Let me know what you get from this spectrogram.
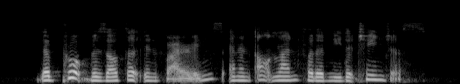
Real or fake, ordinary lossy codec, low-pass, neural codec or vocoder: fake; AAC, 48 kbps; 7.2 kHz; codec, 16 kHz, 4 kbps, FreqCodec, smaller model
